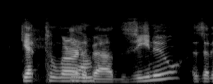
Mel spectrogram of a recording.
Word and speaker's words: Xenu: about Xenu.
